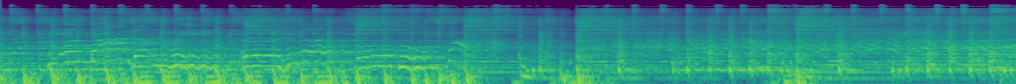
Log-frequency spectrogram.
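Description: Live band: a woman sings a melody with vibrato over drum kit, electric guitar and keyboard. About halfway through, the singing stops and the bass and drums drop out for a few seconds, then the full band comes back in near the end.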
